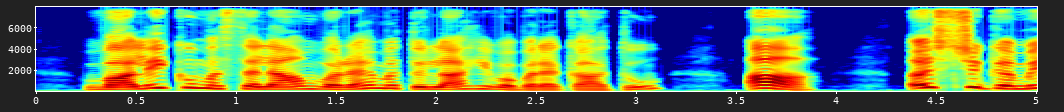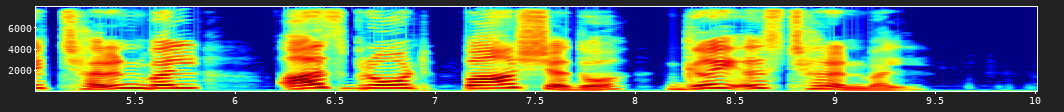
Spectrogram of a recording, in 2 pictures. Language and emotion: Kashmiri, neutral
